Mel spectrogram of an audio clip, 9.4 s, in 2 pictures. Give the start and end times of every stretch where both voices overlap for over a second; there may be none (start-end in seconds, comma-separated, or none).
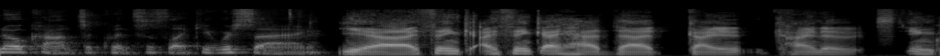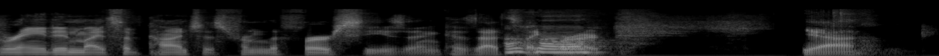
none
